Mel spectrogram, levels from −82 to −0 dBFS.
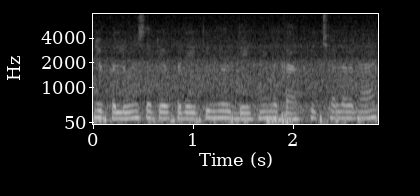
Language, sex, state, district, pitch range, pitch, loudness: Hindi, female, Uttar Pradesh, Hamirpur, 165-180 Hz, 175 Hz, -29 LUFS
